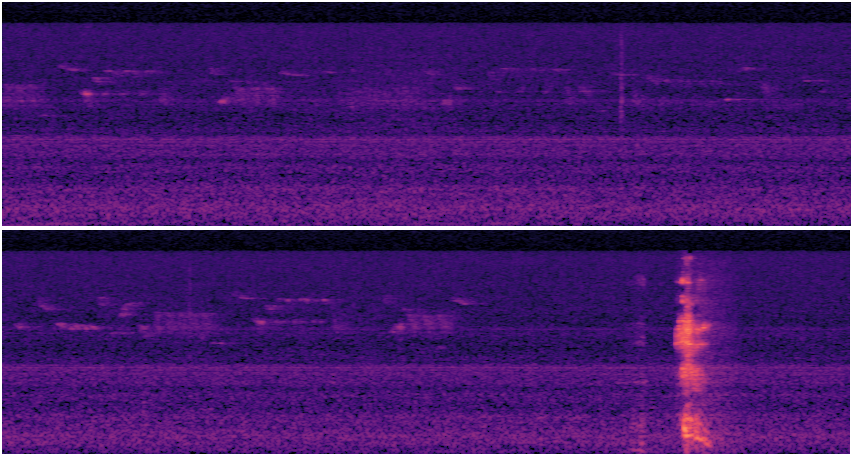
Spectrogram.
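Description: Near silence: room tone with faint scattered high chirps. About fifteen seconds in comes one short voice sound that falls in pitch, such as a breath or a brief utterance.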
